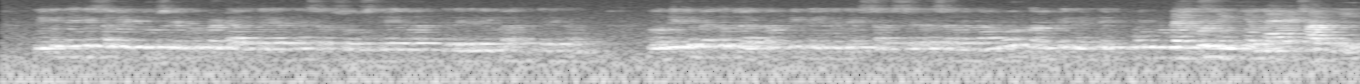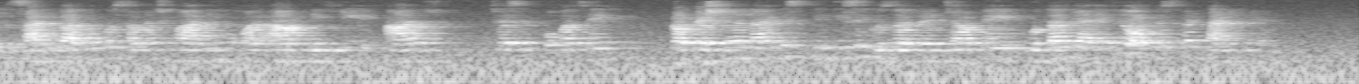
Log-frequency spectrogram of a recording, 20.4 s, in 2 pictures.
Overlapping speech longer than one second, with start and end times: 8.8-10.2

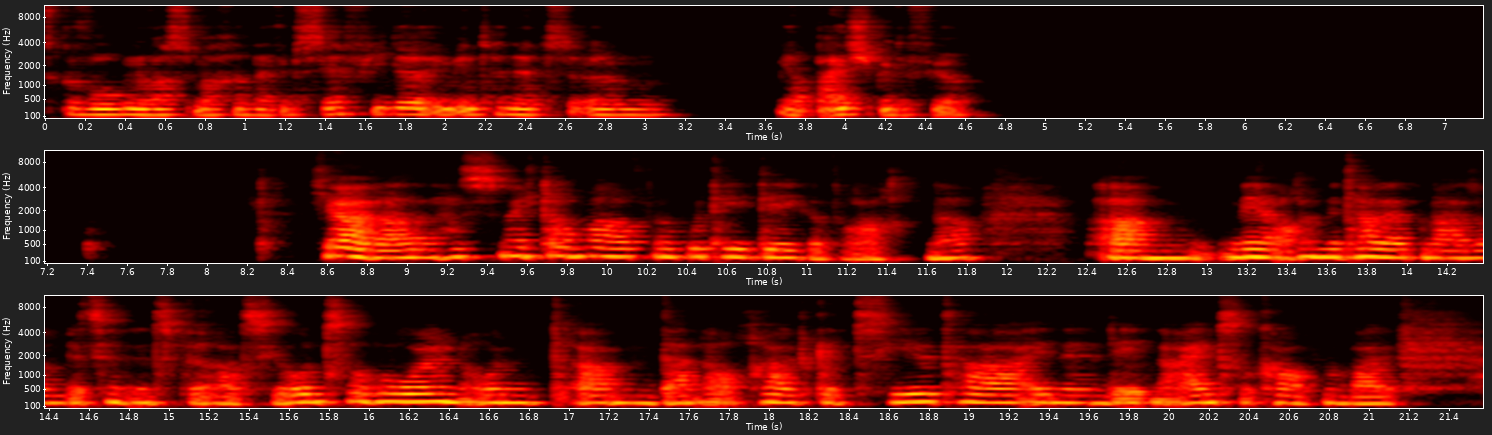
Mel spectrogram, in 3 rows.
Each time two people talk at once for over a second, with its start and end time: none

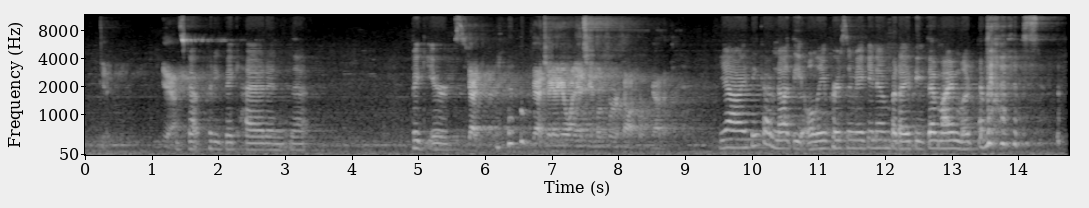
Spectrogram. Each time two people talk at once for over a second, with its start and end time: none

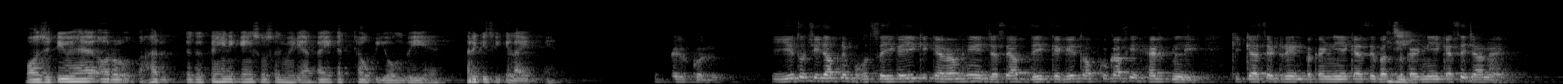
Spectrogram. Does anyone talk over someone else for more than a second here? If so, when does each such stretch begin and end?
none

